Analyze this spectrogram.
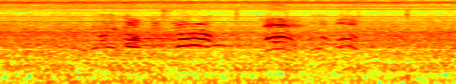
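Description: Men shout from a distance outdoors.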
